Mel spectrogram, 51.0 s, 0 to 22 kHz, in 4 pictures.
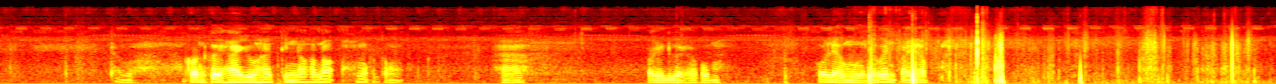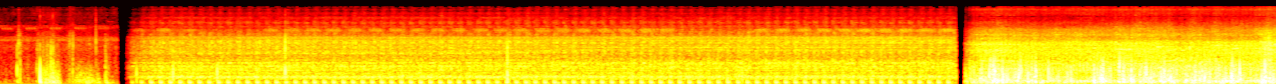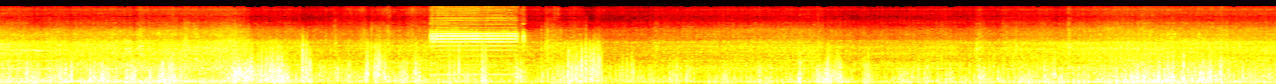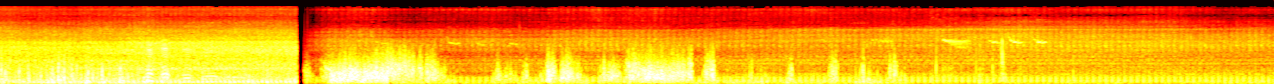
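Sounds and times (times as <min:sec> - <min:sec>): motorcycle engine running: 0:13.4 - 0:51.0
evenly pulsing engine-like sound: 0:14.1 - 0:51.0
wind rushing over microphone: 0:22.4 - 0:29.8, 0:30.8 - 0:39.9, 0:41.4 - 0:47.4
horn toot: 0:29.6 - 0:31.0.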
